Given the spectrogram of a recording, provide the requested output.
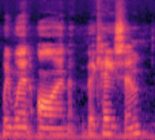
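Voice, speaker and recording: A woman's voice: on the low side, little pitch movement, slow, noisy background. Chatty woman with a stuffy sinus voice. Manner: chatty, rambling, self-interrupting. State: congested from a sinus infection. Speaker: cross-stitch vlogger. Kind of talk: casual show-and-tell vlog.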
